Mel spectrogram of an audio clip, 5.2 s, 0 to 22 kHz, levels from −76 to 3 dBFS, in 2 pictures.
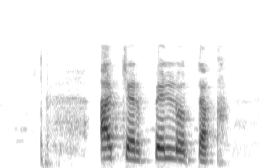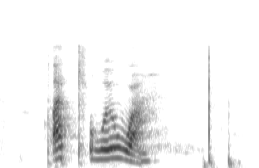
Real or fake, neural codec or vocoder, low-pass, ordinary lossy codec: fake; vocoder, 44.1 kHz, 128 mel bands, Pupu-Vocoder; 7.2 kHz; MP3, 64 kbps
